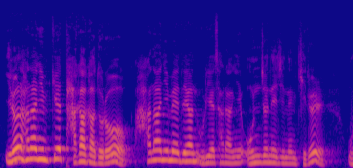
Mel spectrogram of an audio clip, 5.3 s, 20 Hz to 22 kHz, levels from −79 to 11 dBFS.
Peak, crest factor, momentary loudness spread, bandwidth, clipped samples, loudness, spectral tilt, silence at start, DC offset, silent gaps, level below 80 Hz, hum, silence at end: -8 dBFS; 16 dB; 12 LU; 14 kHz; under 0.1%; -25 LUFS; -8 dB/octave; 0.1 s; under 0.1%; none; -74 dBFS; none; 0 s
